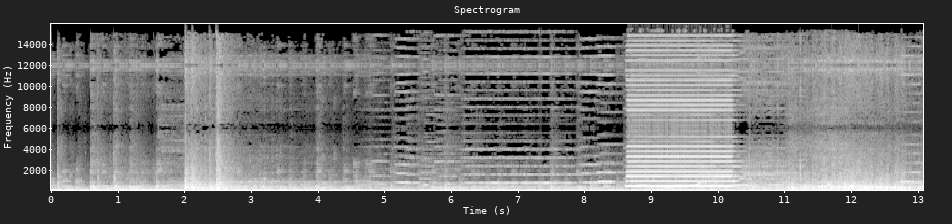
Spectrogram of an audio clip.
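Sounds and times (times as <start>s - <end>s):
music playing: 0.0s - 13.0s
car horn blast: 8.6s - 10.6s.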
